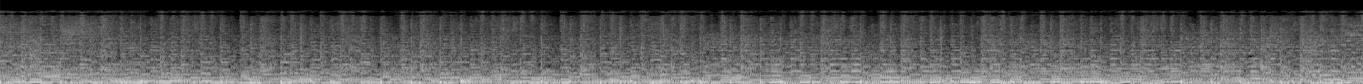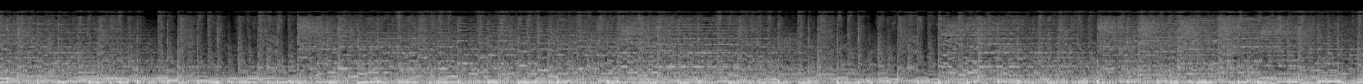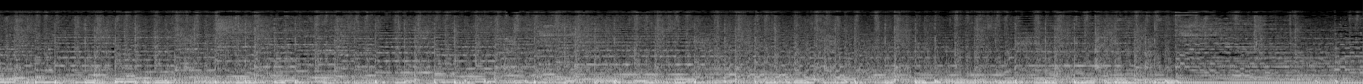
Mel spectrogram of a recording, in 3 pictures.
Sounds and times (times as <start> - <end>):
Music: 0.0 - 40.8.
